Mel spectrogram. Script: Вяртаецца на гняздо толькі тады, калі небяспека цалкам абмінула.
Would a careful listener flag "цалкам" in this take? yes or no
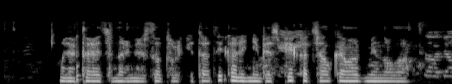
no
